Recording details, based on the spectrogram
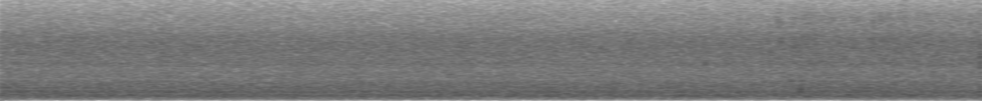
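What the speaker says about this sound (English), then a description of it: "There were big boulders and cascades everywhere." Water cascades over big boulders in a mountain stream, a steady broad roaring rush that stays close and constant throughout, with no voices.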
